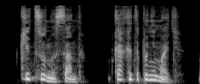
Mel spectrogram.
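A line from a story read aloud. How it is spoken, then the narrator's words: Indignant squeak. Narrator (Russian): возмущенно пискнула она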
